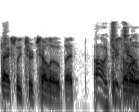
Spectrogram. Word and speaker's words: Circello: hold right now on the telephone is James sir cell oh and Michael Reisner I believe is how you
